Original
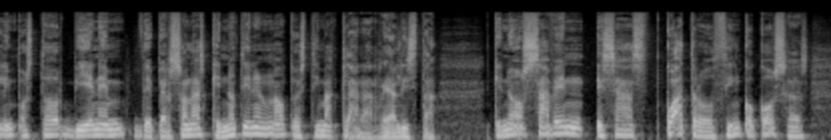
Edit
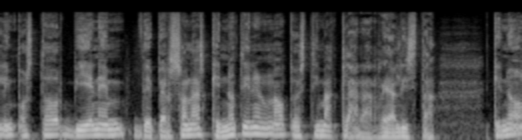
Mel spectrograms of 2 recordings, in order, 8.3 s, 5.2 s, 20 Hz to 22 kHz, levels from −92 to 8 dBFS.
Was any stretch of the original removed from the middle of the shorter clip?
no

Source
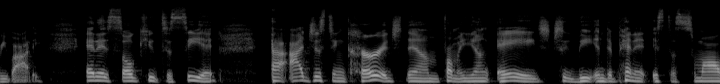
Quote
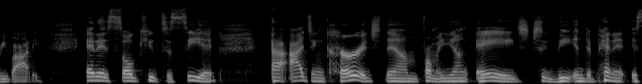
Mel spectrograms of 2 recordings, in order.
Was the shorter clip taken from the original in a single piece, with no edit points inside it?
no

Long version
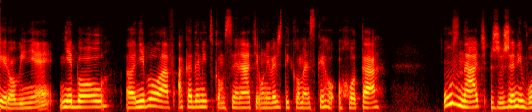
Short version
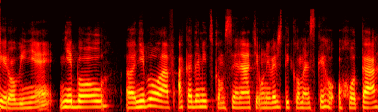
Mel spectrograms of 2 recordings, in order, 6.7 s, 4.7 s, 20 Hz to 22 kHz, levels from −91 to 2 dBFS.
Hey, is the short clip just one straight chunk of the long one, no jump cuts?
yes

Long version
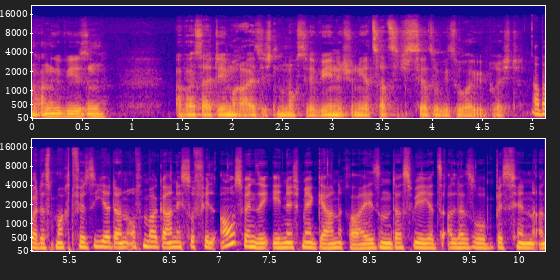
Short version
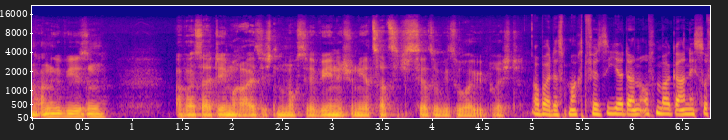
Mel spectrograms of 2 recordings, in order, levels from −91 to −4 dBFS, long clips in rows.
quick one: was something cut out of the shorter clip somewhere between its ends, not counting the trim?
no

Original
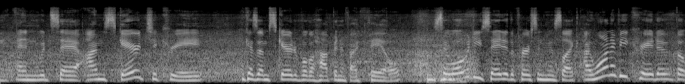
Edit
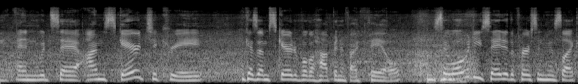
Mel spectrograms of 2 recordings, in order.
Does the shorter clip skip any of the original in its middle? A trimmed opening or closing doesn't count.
no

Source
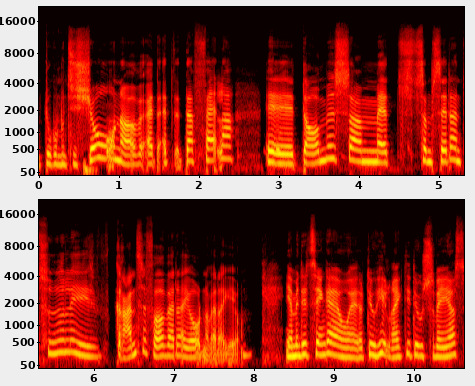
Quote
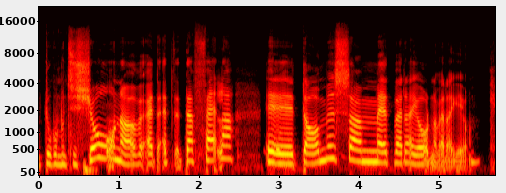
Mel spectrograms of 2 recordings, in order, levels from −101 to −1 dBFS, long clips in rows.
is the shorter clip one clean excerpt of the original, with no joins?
no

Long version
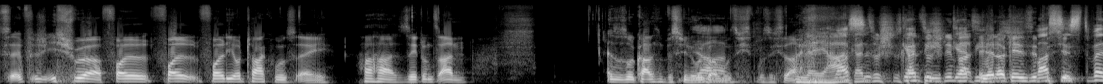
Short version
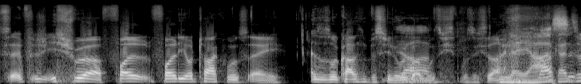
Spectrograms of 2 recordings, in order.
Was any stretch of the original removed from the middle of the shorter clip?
yes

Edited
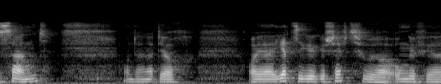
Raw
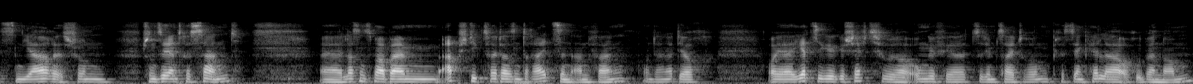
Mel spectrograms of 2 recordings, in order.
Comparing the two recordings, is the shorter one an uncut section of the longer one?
no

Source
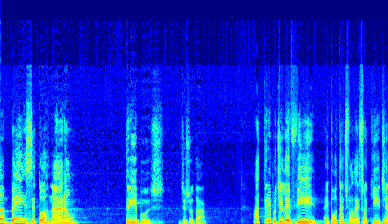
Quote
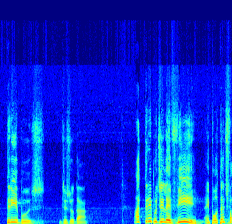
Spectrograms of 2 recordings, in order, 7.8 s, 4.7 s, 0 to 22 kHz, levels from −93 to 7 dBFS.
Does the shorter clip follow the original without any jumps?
yes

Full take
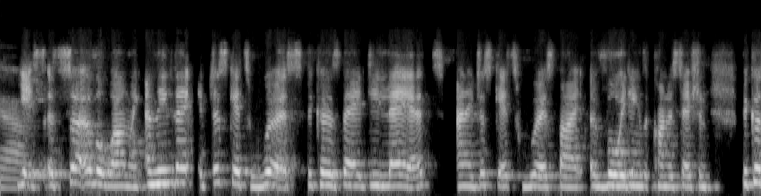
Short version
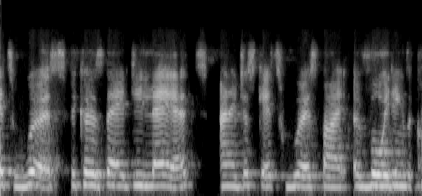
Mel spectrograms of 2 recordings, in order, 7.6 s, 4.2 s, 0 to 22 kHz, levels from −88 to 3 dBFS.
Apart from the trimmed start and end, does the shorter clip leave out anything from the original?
no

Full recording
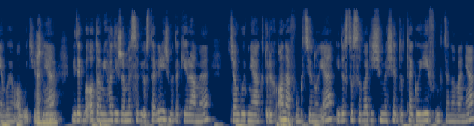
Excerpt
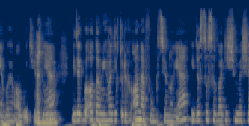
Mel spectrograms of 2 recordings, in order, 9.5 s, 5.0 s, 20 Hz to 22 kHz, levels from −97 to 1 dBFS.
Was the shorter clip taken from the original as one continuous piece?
no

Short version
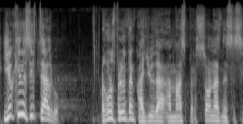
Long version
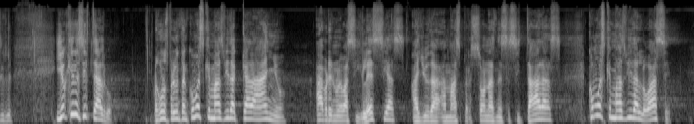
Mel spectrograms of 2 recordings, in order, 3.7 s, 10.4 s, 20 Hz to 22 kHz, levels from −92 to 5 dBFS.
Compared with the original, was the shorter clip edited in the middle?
yes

